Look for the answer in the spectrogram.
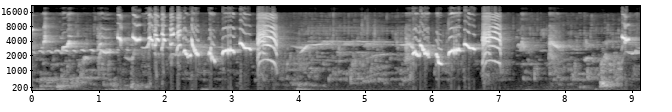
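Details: Oriental magpie-robin, a kept bird in full song with varied mimicry, used as a lure to get reluctant birds singing; loud, varied whistles, rising and falling slurs and rapid buzzy trills in dense bursts with short pauses.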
